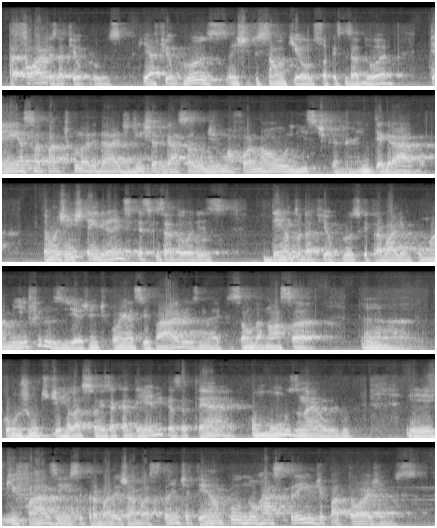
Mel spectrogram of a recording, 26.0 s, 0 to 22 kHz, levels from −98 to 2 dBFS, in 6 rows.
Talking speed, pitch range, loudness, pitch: 160 wpm, 100-130 Hz, -14 LUFS, 110 Hz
